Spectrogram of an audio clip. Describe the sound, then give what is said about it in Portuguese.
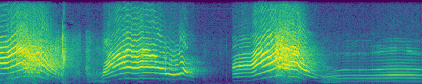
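Cats fighting: loud, drawn-out yowls and wails in three long bursts, one starting with a harsh, noisy screech, then a lower trailing moan. No one speaks. “Rolou uma gatos. aqui, chat negrou.”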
